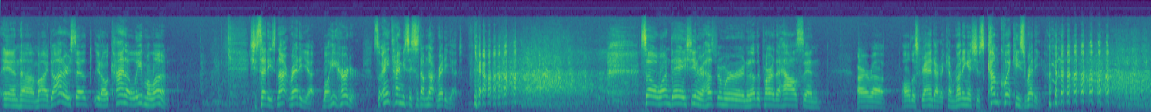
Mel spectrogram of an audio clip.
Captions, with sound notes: and my daughter said, "you know kinda leave alone." She said, "he's not ready yet." well he heard her. So anytime she talked to him he said, "I'm not ready yet." (Laughter) So, one day she and her husband were in another part of the house, and... our oldest granddaughter came running in she said, "come quick he's ready." (laughter)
